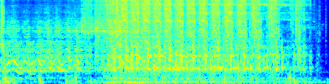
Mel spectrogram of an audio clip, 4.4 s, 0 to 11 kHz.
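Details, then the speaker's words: 1968 Mustang that sat 8 years, with cleaned points ignition (condenser suspected) and fresh battery: steady cranking at about three turns a second that never catches beyond a tiny kick; the carburettor is suspected of being starved of fuel. "Probably burnt off the fuel light dump there. Yeah. Got a tiny kick though. I was running for a little."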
